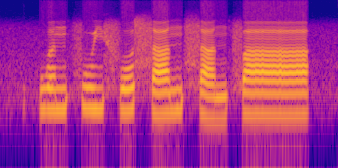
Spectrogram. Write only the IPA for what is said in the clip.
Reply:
h w ə˧ n f u˧ j f o˨˦ s a˨˦ n s a˧˩ n f aː˧

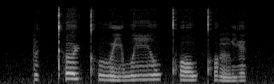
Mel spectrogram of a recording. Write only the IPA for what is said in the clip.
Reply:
p ɪ˨˥ k̚ t̪ʰ ɵ˥ ɥ kʰ uː˨˩ j w iː˨˧ w kʰ o˨˧ w kʰ ʊ˨˩ ŋ j ɪ˨˥ k̚

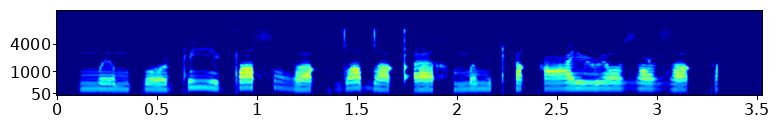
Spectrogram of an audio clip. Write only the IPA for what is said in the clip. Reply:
m ɘː˨ m p oː˨ ʈ iː˦˨ ʈ ɑ˦ sˤ ɦ oː˨ q dˤ u˦ dˤ ɜ˨ qʼ iː˨ χ m ɘ˦ m ʈʰ ɘ˦ q ʕ iː˦ ɭ yː˦ zˤ ə˦ ɭ zˤ ɘ˦ q

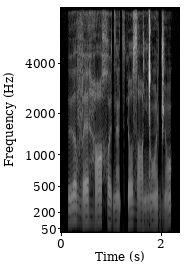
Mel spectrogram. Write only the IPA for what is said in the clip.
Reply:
ʉ ə̯ v ɛ ɦ ɑ χ ø d æ̃ t͡sʼ y zˤ æ ə̯ ŋ͡ǀ ɔ̃ ə̯ d͡ʒ ɔ̃

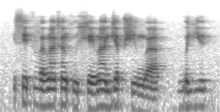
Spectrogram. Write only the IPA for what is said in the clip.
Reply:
s i˧ θ v ɐ˧ β ã˧ x ã˧ xʷ i˨ x e˨ β ã˧ ɡʲ a˧ b ʃ i˨ ŋʷ a˨ | ɡʷ ɐ˧ vʲ ɨ˧

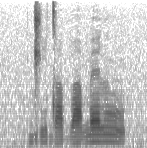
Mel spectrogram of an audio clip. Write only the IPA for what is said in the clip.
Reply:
d͡ʒ i˧ d a˨ b a˧ m ɛ˦ l ũ˦˨

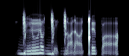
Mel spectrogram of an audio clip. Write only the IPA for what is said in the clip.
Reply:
ɡ͡ǀ ĩ ɾ ũ ɾ o ɡ͡ǀ ḛ ɡ͡ǀ ɑ̰ ɾ ɑ̰ ǃ ø p ɑ̰

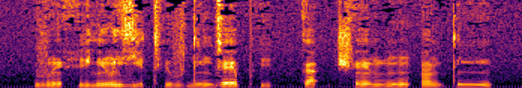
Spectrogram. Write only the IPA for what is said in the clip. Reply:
v ẽ h i lʲ ũ zʲ ɛ tʰ ɪ v d ĩ ɡ ɛ pʰ i kː a ʔ t͡ʃʰ ɛ̃ m ũ ʔ ã ɡ t ĩ

